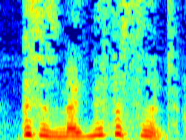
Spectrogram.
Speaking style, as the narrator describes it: cried the Rocket

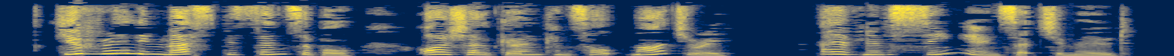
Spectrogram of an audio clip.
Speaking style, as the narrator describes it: said Nurse Rosemary, laughing in spite of herself

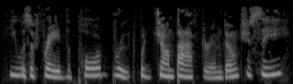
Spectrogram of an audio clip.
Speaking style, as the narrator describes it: pursued with a quaver

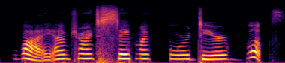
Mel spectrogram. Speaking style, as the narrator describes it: she drawled

